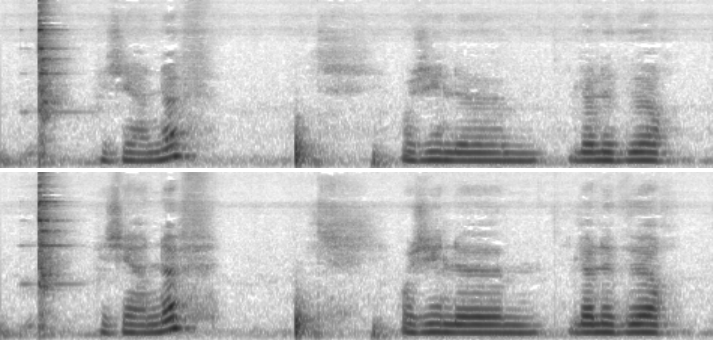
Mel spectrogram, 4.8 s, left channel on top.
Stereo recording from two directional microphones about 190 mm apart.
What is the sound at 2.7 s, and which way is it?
Speech, 45° right (ahead or behind).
